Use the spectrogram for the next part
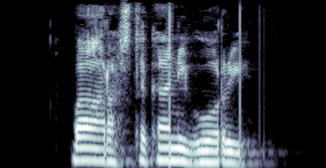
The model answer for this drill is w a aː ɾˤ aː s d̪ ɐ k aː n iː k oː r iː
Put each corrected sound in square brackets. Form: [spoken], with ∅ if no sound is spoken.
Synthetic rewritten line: [b] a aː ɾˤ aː s [t̪] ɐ k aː n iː [ɡ] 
